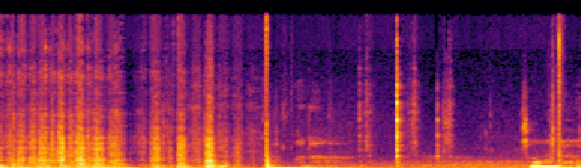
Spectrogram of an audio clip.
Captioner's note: scratching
